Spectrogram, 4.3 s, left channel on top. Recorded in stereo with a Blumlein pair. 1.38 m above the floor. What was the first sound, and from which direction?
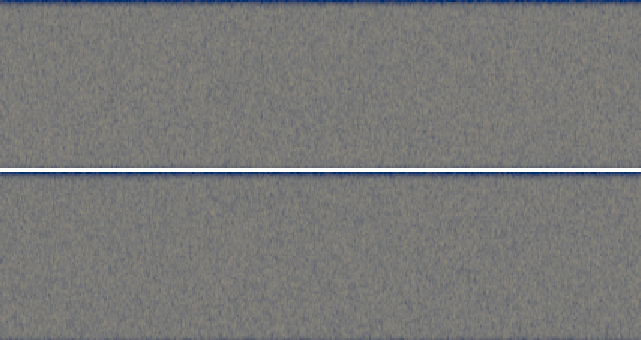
Only background noise.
